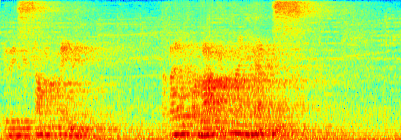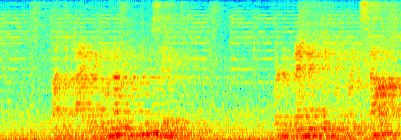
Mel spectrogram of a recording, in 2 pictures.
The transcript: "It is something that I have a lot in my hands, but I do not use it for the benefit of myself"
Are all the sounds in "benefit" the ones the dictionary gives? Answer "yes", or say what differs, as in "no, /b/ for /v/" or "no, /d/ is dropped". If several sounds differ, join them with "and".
no, /t/ is dropped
